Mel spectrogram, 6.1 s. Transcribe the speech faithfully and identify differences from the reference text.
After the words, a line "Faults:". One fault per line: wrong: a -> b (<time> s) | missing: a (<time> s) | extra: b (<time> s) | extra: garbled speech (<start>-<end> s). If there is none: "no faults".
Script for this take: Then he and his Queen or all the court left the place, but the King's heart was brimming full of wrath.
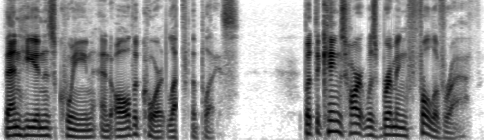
Then he and his Queen and all the court left the place, but the King's heart was brimming full of wrath.
Faults:
wrong: or -> and (1.2 s)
